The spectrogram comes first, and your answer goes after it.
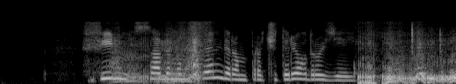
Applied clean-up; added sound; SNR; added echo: none; Zipper (clothing); -1 dB; none.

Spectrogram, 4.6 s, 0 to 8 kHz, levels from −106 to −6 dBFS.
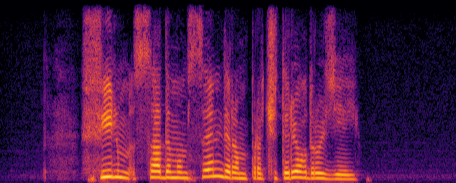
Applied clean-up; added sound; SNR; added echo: none; none; none; none.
